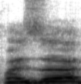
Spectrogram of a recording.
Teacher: Faza dan za ini adalah zai, iaitu bersafir bunyinya, safir bunyinya, hamas dan safir. Faza pada safir kuat bunyinya, desiran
